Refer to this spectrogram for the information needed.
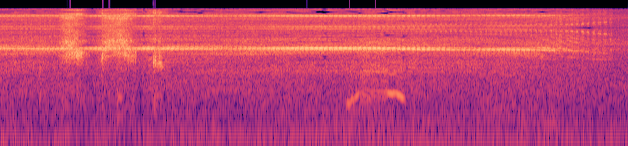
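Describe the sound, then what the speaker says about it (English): A running helicopter engine gives a loud, steady whine with a sustained high turbine tone over broad rumbling noise, close by, with brief faint sounds on top. "let's go see Daddy's helicopter"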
